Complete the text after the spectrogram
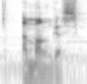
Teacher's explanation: You're pronouncing the G really hard, and pronouncing the O as like an O sound instead of a schwa.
